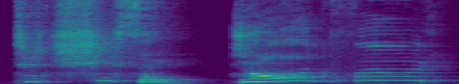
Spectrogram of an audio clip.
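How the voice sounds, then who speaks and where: A woman's voice: very high-pitched, wildly swooping pitch, drawn-out words, bright, forceful tone, voice pushed up, exaggerated voice. A woman voicing a group of angry witches who chant together, in a storybook reading. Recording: roomy room echo.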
